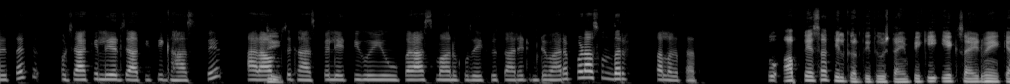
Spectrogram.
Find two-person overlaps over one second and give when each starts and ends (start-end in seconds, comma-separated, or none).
none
